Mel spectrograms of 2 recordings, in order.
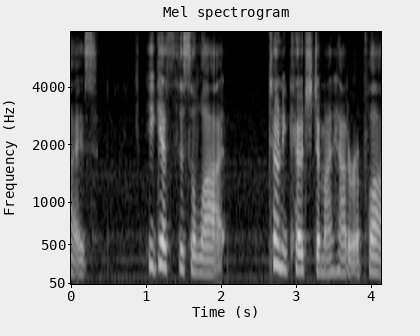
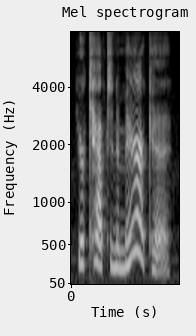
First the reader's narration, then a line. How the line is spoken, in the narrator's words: she blurts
